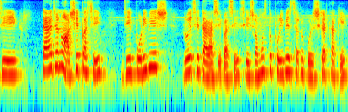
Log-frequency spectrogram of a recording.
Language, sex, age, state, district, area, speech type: Bengali, female, 18-30, West Bengal, Malda, rural, spontaneous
